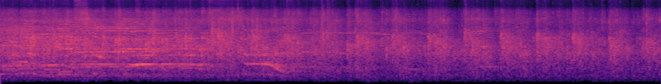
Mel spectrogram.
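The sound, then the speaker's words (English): A church audience claps and cheers in a steady, dense wash of applause, with voices rising through it. “Clap your hand. Stomp your feet. Come on, somebody. Open your mouth. Don't sit there like you're dead. You're not dead. You're alive. Make some noise in the house.”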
